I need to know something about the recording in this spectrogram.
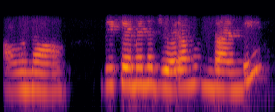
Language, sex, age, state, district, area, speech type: Telugu, female, 30-45, Telangana, Khammam, urban, conversation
